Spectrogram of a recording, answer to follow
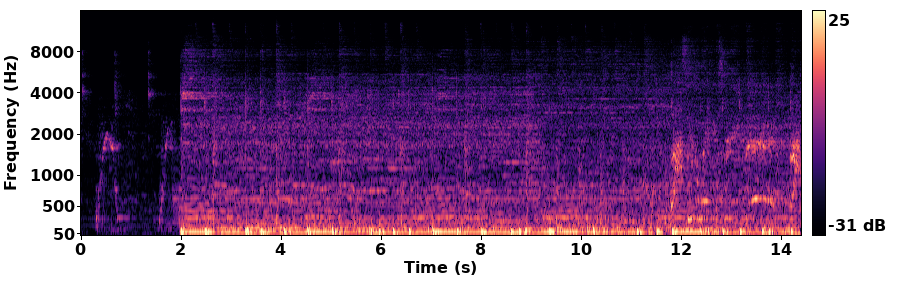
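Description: A live heavy rock band starting a song. A few evenly spaced clicks come first, then about two seconds in the full band comes in loud with electric guitars, bass and drums. Near the end a shouted vocal starts over the music.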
